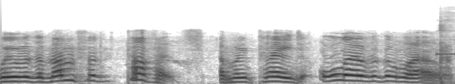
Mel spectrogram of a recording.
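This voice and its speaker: A man speaks in a high voice at a very slow pace, with noticeable noise in the background. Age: 90s. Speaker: retired marionette puppeteer. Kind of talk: documentary interview, casual chat.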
